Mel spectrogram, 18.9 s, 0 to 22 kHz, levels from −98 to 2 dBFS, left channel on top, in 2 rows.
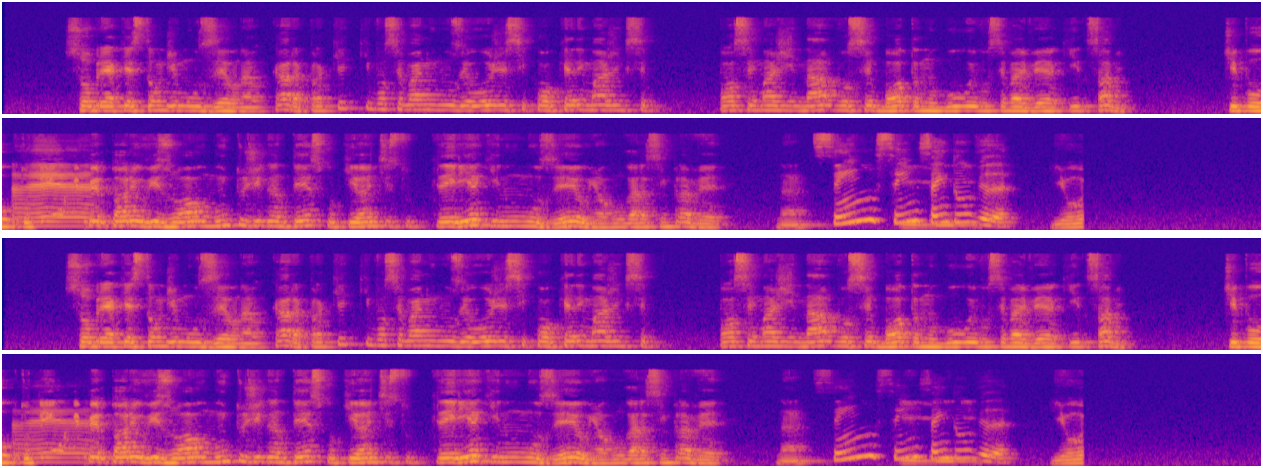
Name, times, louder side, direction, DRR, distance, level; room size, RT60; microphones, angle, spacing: voice 1, 0.5-5.0 5.4-8.5 9.2-14.9 15.2-15.6 16.2-16.8 17.3-17.6, right 1 dB, 10° right, 1.3 m, -28 dB
voice 2, 9.5-10.2 15.7-17.1, left 4 dB, 75° left, 1.2 m, -28 dB
head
